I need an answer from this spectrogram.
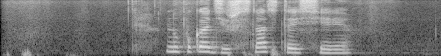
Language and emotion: Russian, neutral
